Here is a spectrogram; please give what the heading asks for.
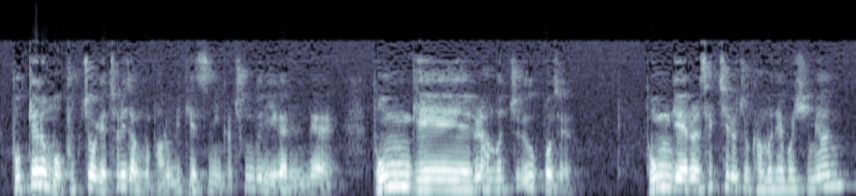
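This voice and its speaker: A man's voice: on the high side, mellow, breathy edge, muffled recording. A man from Gyeongsang province teaching history for an exam-prep course, firing questions at the class and answering them himself. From Gyeongsang province, Korea. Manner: quizzing, answers his own questions. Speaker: history lecturer.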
